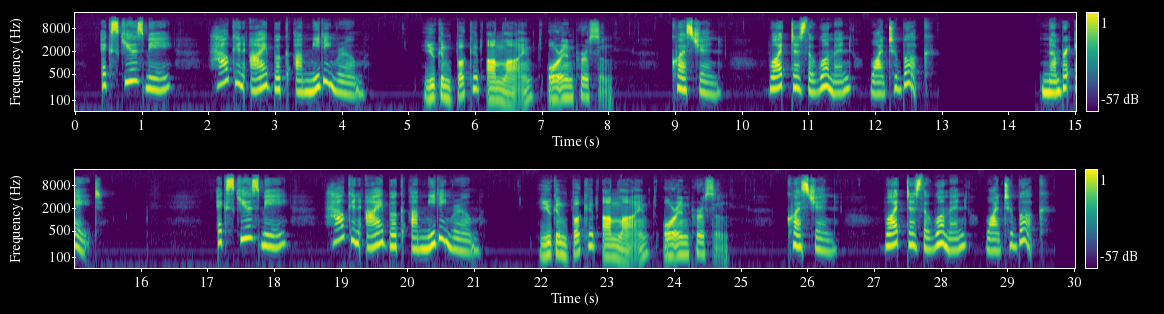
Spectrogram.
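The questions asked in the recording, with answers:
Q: what does the woman want to book?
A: A meeting room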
